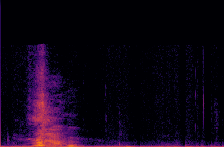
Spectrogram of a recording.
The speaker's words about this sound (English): Bless you. There's one sneeze.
